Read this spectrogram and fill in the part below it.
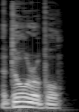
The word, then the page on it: adorable: British English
